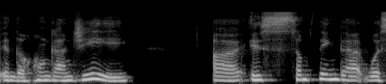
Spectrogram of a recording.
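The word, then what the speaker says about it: Hongwanji: now it's interesting because if you go by suuki honganji they use a w in there and it's being used everywhere now uh but I think we still pronounce it honganji except if you don't know you try to pronounce it w anyways that's kind of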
